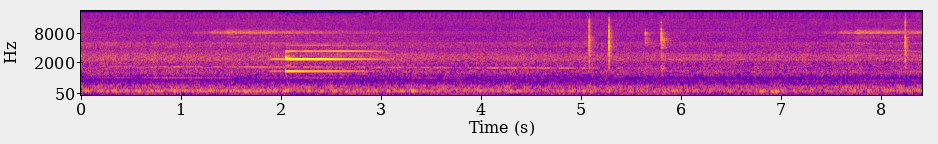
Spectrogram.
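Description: A Class 323 electric train in Regional Railways livery runs from Birmingham to Lichfield in a simulator, with a steady low rumble of motion, a brief tonal whine and a few sharp clicks of controls.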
